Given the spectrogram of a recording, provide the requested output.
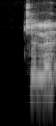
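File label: "celatu", Malay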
